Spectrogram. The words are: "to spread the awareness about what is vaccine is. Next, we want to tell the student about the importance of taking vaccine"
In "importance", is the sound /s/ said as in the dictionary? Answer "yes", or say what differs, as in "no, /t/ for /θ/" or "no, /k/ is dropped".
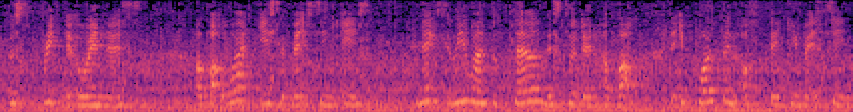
no, /s/ is dropped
